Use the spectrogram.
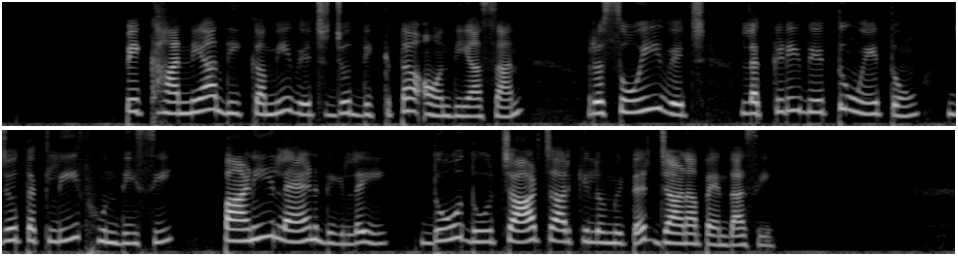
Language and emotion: Punjabi, neutral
